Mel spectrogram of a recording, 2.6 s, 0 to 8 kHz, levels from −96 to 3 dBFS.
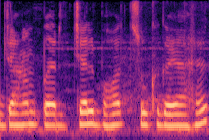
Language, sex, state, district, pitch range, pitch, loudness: Hindi, female, Uttar Pradesh, Hamirpur, 210-230 Hz, 220 Hz, -14 LUFS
